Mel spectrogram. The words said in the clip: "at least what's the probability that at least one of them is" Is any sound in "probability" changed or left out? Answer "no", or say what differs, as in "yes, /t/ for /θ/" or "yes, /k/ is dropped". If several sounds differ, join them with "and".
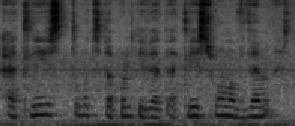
yes, /ɹ/ is dropped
